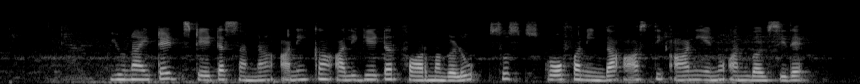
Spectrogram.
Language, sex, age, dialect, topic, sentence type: Kannada, female, 25-30, Mysore Kannada, agriculture, statement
